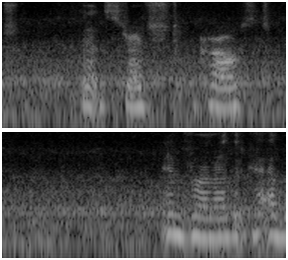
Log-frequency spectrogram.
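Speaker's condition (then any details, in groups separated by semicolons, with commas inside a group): Cerebral palsy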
